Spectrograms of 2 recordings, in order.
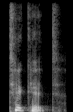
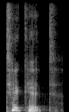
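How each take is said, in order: No difference in how they are said.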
